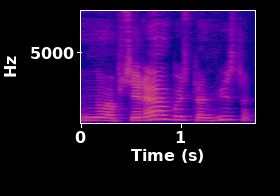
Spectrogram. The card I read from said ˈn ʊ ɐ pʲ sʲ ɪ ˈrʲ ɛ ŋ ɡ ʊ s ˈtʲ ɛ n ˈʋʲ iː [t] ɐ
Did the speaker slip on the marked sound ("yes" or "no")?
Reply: yes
